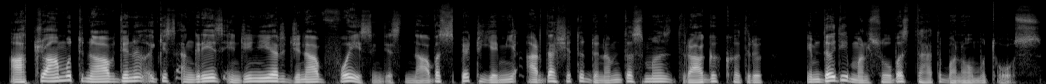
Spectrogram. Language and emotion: Kashmiri, neutral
